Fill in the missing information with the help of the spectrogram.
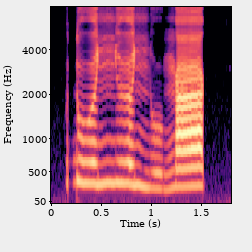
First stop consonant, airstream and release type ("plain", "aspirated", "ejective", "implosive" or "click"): implosive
